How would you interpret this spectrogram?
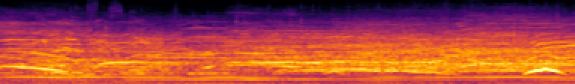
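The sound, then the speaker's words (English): A large crowd cheers and whoops continuously as a solar eclipse reaches totality, many voices overlapping in rising and falling shouts, with a steady low hum running underneath throughout. “Controlled by UV rays, the synth gives up for a moment, but not the crowd.”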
